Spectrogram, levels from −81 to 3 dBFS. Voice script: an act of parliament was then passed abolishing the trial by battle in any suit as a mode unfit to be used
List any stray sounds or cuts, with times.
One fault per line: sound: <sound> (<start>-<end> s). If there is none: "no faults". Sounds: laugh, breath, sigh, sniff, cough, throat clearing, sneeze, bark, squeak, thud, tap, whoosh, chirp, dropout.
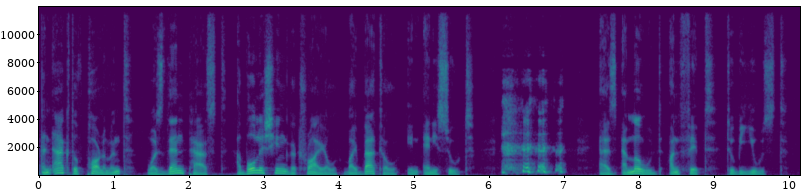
sound: laugh (6.1-7.0 s)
